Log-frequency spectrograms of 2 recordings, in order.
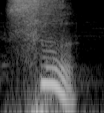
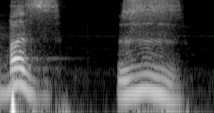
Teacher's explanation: Voiceless किस्म की sound स, और ये क्या है? बज, ज, ये वॉइस्ड है, वाइब्रेशन कॉज हो रही है इससे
